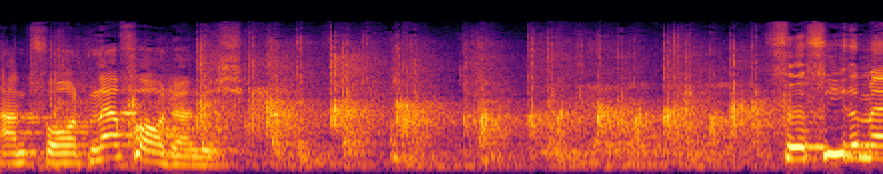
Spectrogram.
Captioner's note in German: Beifall DIE LINKE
